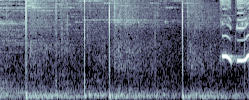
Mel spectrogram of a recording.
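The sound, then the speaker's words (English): A basketball bounces on a hard floor, four sharp, uneven thuds over a low rumble, followed by a couple of high-pitched sneaker squeaks at the end. “Oh, I know! It's a basketball.”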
